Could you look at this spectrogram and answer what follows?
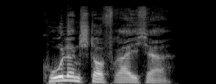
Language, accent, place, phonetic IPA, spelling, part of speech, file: German, Germany, Berlin, [ˈkoːlənʃtɔfˌʁaɪ̯çɐ], kohlenstoffreicher, adjective, De-kohlenstoffreicher.ogg
- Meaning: inflection of kohlenstoffreich: 1. strong/mixed nominative masculine singular 2. strong genitive/dative feminine singular 3. strong genitive plural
